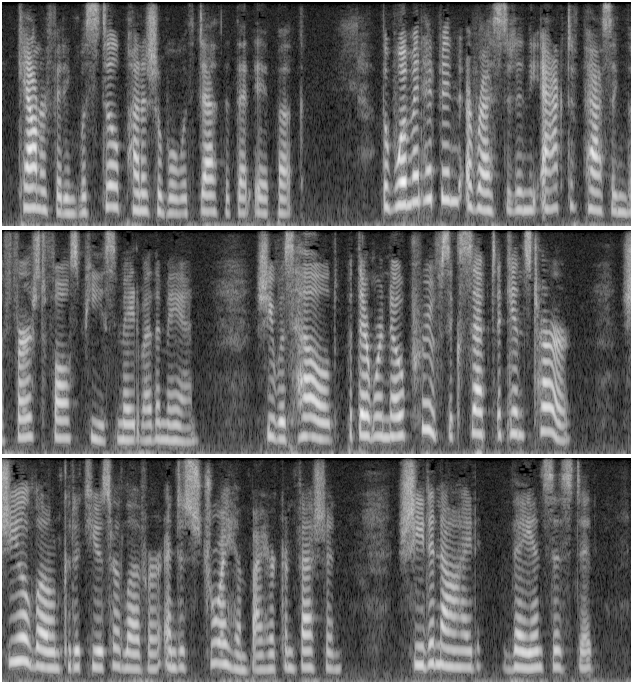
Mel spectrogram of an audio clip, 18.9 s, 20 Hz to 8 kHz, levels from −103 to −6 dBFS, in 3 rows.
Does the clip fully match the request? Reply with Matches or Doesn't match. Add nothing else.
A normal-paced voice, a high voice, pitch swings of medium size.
Matches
